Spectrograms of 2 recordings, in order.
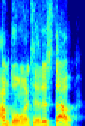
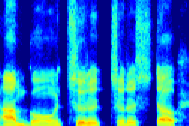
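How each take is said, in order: First: It is said at normal speed. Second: It is said slowed down, with a repeat.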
